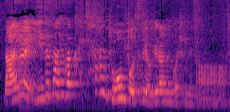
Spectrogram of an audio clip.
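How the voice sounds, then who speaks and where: Woman church lecturer, fairly high voice, animated, acts out little bits of self-talk; echoey hall sound. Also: a little fast, gravelly, slight background noise. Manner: lively, acts out scolding and comforting self-talk.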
